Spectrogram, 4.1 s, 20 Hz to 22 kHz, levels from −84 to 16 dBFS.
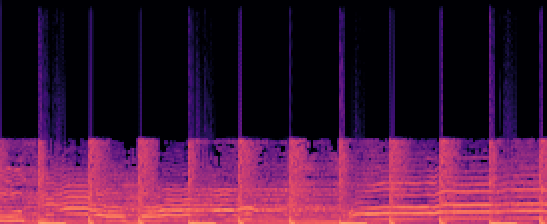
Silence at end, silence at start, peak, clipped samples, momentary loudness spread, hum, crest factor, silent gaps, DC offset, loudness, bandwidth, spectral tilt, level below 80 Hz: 0 s; 0 s; 0 dBFS; 0.7%; 4 LU; none; 8 dB; none; under 0.1%; -9 LUFS; 8.8 kHz; -4 dB/octave; -12 dBFS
